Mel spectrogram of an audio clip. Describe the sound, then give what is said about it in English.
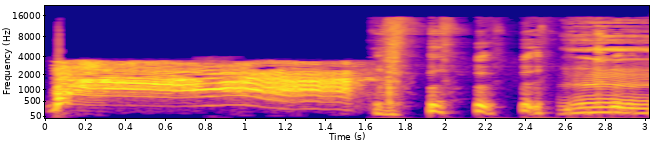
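A person screams on finding a flat tire with a nail in it, a strained, held vocal tone of about one and a half seconds, then a few short vocal bursts. “my scream, not wonderful”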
